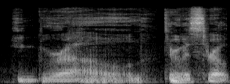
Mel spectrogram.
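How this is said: It is said with a growl.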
